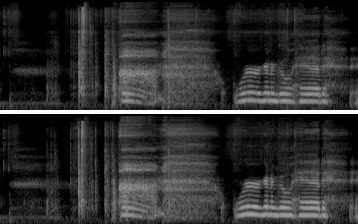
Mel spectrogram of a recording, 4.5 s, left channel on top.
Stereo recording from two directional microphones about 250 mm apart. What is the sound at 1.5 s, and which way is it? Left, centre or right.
Speech, right.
